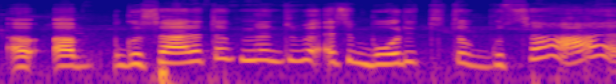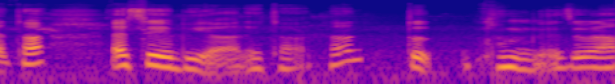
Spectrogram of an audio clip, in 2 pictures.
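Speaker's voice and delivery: explaining Uma. Acted. Uma explaining her laughter to Sanju, mildly insistent.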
